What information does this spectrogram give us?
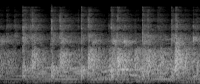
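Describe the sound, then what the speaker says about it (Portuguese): Clapping from a church congregation during a sermon, rhythmic bursts of many hands striking together in a steady beat, fairly loud, with background voices mixed in. "Palmas para o nosso Senhor Jesus."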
